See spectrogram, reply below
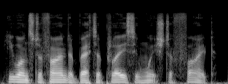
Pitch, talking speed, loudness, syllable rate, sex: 95 Hz, 290 wpm, -17 LUFS, 6.2 syllables/s, male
